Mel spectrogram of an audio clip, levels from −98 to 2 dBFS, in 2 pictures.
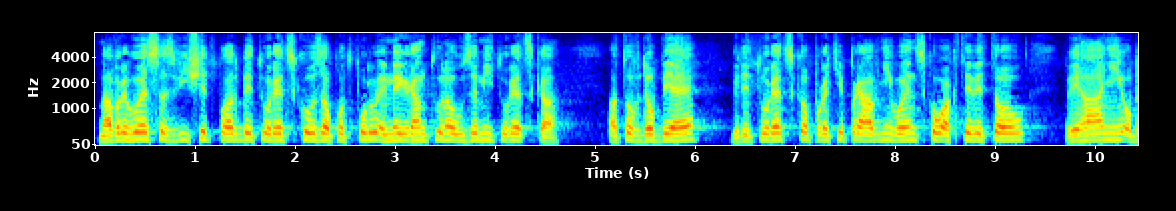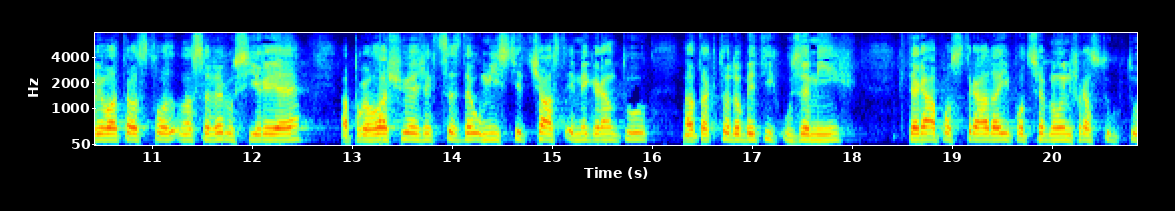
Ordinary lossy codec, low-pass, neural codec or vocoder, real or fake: none; none; none; real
